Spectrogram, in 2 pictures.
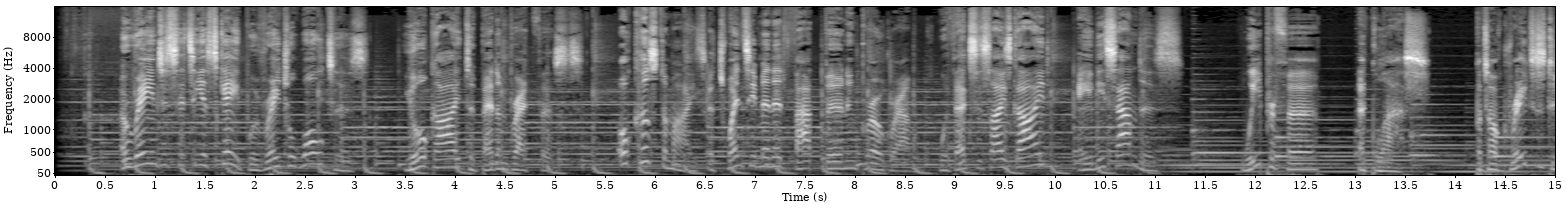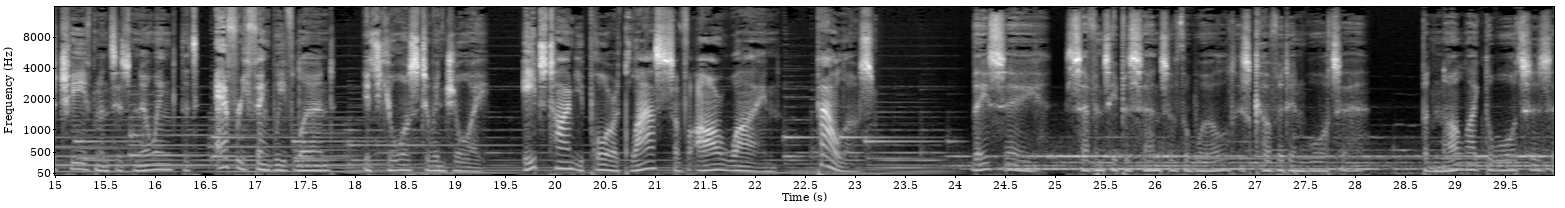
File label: Commercial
